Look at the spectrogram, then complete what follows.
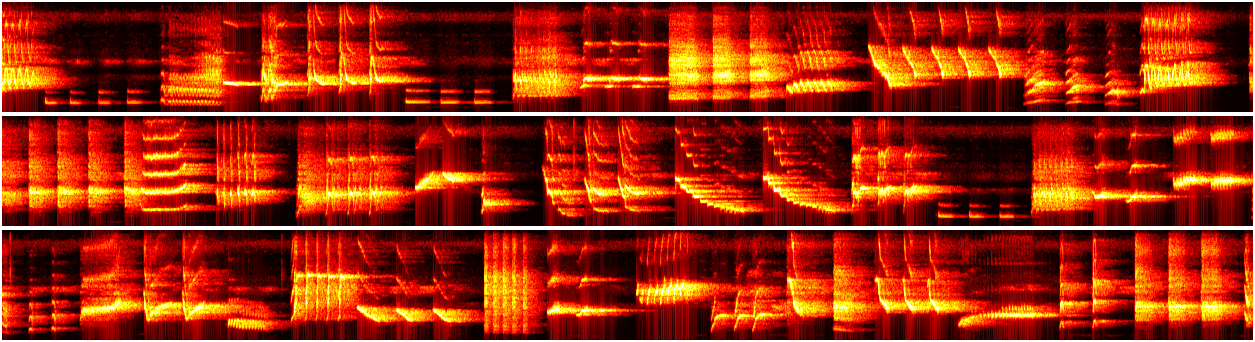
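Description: Pied starling (jalak suren) singing a long, fast, varied song of whistles, trills and rough chattering notes, with hardly a pause.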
